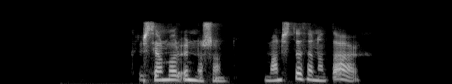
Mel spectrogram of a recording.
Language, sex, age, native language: Icelandic, female, 50-59, Icelandic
